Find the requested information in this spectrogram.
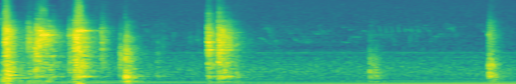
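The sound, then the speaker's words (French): A door being opened by a mother at the end of a long corridor: a quick series of sharp wooden clunks and rattles, then two quieter knocks spaced out afterward. “La mère ouvre une porte.”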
